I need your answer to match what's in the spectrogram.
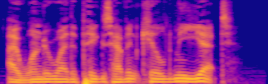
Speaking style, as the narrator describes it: he said with a snarl

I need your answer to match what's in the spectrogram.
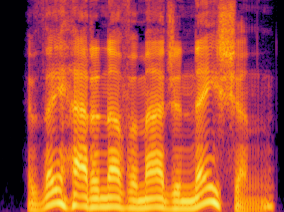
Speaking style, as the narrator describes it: I laughed loudly

